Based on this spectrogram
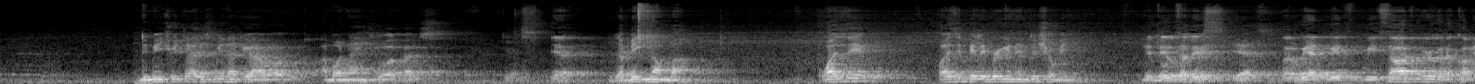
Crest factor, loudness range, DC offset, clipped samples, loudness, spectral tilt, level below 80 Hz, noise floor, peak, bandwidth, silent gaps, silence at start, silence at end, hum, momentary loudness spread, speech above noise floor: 16 dB; 4 LU; under 0.1%; under 0.1%; -16 LUFS; -6.5 dB/octave; -42 dBFS; -37 dBFS; 0 dBFS; 19 kHz; none; 0 s; 0 s; none; 22 LU; 22 dB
